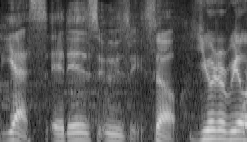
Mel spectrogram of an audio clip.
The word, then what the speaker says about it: Uzi: because there has been discussion on how to pronounce Uzi yes we did get confirmation from player management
